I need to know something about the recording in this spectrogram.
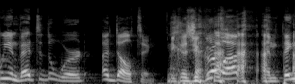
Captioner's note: laughter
